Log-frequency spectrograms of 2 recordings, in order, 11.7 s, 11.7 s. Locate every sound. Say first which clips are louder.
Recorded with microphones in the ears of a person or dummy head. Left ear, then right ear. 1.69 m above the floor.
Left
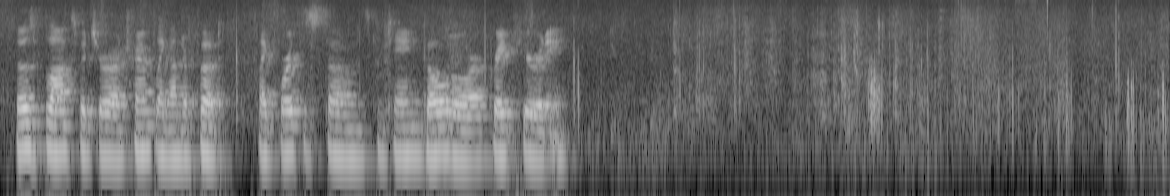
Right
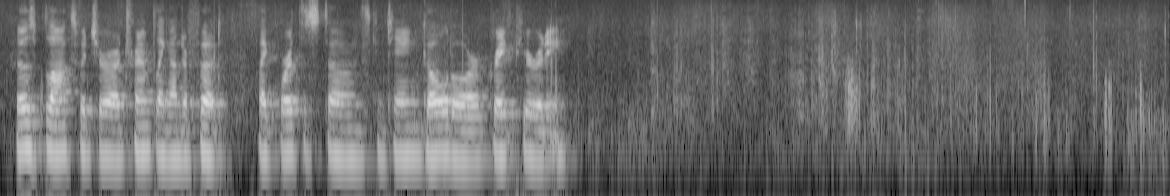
0.2 s a man speaking: right 4 dB; 45° right (ahead or behind), 1.9 m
